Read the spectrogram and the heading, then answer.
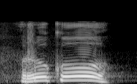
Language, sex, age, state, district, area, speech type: Maithili, male, 30-45, Bihar, Madhepura, rural, read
